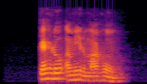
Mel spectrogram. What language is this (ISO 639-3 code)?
snd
